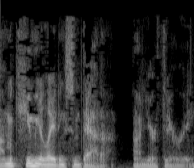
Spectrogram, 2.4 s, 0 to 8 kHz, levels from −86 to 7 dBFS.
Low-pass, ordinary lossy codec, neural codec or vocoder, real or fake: 7.2 kHz; MP3, 32 kbps; none; real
